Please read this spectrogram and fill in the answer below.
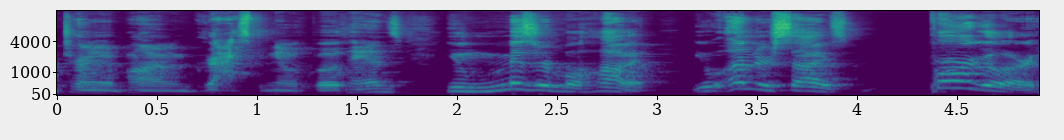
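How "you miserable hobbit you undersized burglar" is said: shouted. Acted. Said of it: "he shouted, at a loss for words".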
